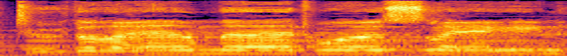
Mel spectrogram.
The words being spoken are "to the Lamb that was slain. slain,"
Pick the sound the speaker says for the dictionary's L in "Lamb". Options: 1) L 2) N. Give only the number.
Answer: 1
